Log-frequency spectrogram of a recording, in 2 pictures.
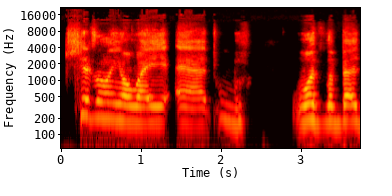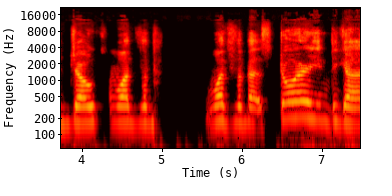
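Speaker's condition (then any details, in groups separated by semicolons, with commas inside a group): Cerebral palsy, spastic quadriplegia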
